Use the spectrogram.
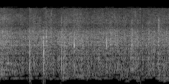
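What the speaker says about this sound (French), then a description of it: "Alors là, je retourne ma viande et je laisse bien cuire le côté." Meat fries in a pan after being flipped, with a loud, close, continuous sizzle and a few faint crackles and pops.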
